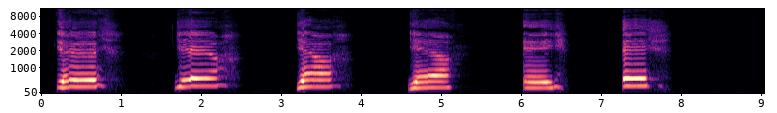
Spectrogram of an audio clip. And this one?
Male Autotune F major yeah ey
